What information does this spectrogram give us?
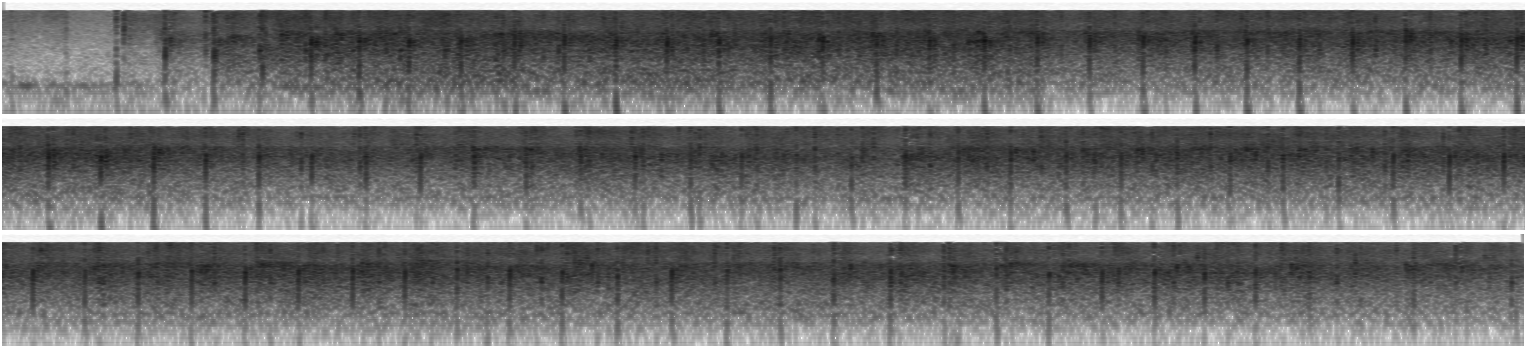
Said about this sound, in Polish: Przywitajmy Boga takim prostym znakiem i gestem, który jest znakiem uwielbienia i oddania Mu chwały. Ksiądz biskup Edward Dajczak mówi: wszystkie brawa dla Jezusa.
